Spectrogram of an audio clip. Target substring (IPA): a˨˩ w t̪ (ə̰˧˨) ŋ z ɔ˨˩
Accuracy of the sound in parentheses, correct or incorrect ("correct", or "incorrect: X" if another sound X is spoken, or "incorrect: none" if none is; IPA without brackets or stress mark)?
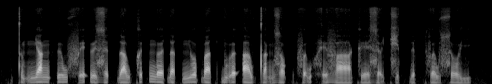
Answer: incorrect: a̰˧˨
